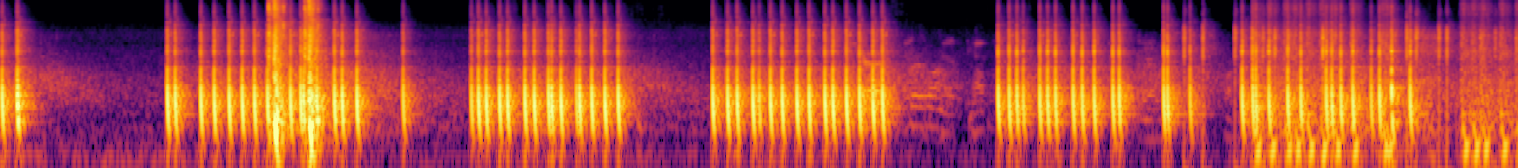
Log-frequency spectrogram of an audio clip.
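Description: Long bursts of heavy automatic cannon fire from a BTR armored vehicle rattle in rapid repeated volleys, loud and close, separated by brief pauses.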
